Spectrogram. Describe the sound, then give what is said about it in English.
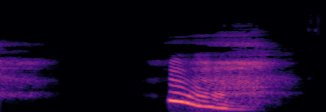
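A person yawning: one long voiced breath that slides steadily down in pitch for over a second. A brief breathy sound comes before it, and there is no speech. “All right, so I'm going to yawn.”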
